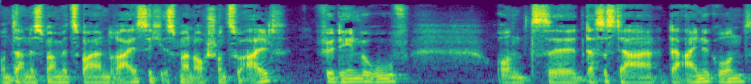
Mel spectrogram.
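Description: A man's calm, very deep and low voice at a very slow pace, very even in loudness, with audible room echo and noticeable background noise. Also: ordinary pitch variation. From Hamburg, northern Germany. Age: 60s. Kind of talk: interview. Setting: studio.

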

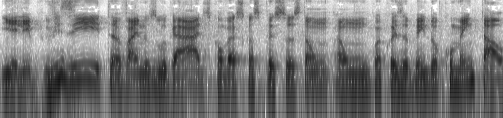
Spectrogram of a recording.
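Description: At a moderate pace and with ordinary pitch variation, the speaker talks over background music. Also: man. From coastal São Paulo state, Brazil. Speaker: YouTuber, tabletop RPG game master. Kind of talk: casual chat.

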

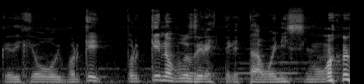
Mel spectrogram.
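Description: A man talks at a fairly quick pace with a Rioplatense accent. His pitch varies in an ordinary way. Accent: Argentine Rioplatense Spanish. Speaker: podcast co-host. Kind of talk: casual chat.

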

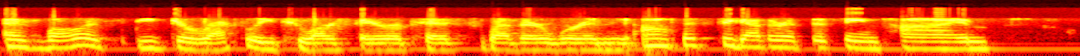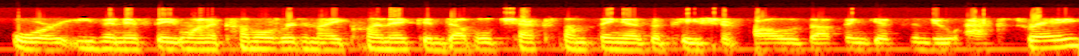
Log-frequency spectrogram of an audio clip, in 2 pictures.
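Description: A normal speaking voice from a woman with an American accent, fairly low in pitch, fairly quick, and fairly even in intonation. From Minnesota. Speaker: foot and ankle surgeon. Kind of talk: interview.

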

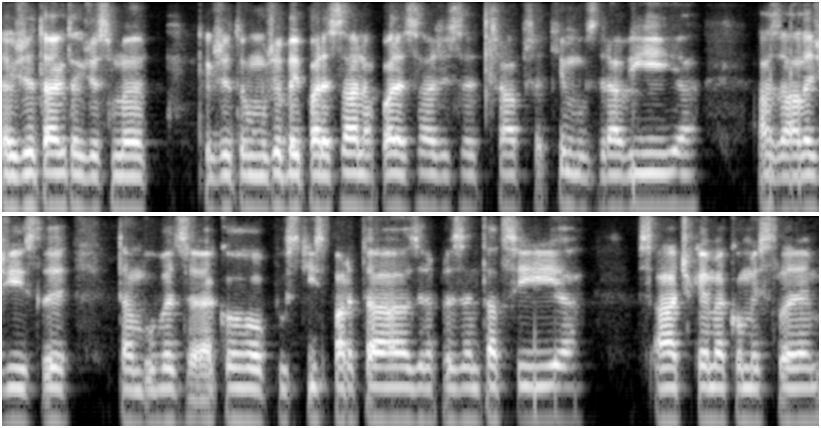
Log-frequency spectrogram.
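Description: The sound is dry and close with no echo as a man speaks at a medium pitch and moderate pace in a flat monotone. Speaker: footballer. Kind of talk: interview. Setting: video call from home.

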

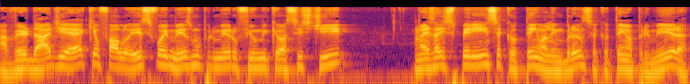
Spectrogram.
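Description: A man speaks at a fairly quick pace in an unremarkable speaking voice, pitched fairly high. His pitch varies in an ordinary way over a quiet background. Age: 40s. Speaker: podcast host. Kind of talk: casual chat.

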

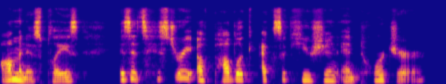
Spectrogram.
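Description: A woman speaks in a dramatic, somewhat breathy tone with very wide pitch swings. Her pace is moderate, and the sound is dry and close with no echo. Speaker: podcast host and storyteller. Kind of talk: atmospheric ghost story telling, scripted narration. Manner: suspenseful, hushed dramatic build-ups with rhetorical questions; playfully ominous, lingering on teasing asides.

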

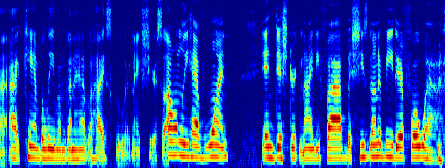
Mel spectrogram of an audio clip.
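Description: A woman with an American accent, medium pitch, very fast pace and fairly even intonation. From US Midwest, southern Illinois. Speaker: school board candidate and social worker. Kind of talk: casual interview.

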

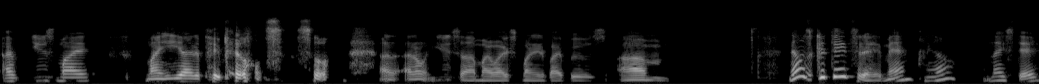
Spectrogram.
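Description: With a Canadian accent, a man speaks in a dry, close recording with no echo and a quiet background, using very wide pitch swings, big swings in loudness, and long, frequent pauses. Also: fairly high pitch for a man, moderate pace. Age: 40s. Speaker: podcast co-host. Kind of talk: casual chat. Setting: phone call.

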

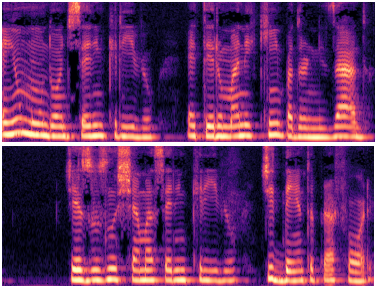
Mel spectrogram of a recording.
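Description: A woman's dark, mellow voice at medium pitch, monotone and flat, at a moderate pace with very even loudness, on a very clean recording with a silent background. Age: 20s. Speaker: church member giving devotional. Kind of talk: devotional talk.

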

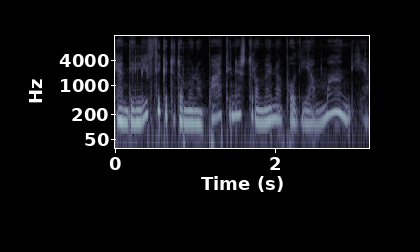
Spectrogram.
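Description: Lively intonation while reading aloud in a natural voice.

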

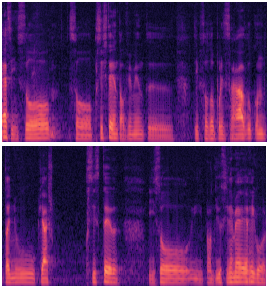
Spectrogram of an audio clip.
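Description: A man speaks at a moderate pace in a very deep, low voice, with fairly even intonation. The recording is very clean, with a silent background. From Portugal, Coimbra. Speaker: film director and producer. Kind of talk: casual interview. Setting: in person, Coimbra.

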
